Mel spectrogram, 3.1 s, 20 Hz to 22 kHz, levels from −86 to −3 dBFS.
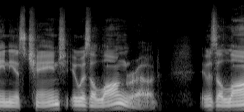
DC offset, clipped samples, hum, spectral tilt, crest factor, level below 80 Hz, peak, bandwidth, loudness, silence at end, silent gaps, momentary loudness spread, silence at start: under 0.1%; under 0.1%; none; -3.5 dB/octave; 20 dB; -84 dBFS; -10 dBFS; 17.5 kHz; -29 LUFS; 0 s; none; 10 LU; 0 s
